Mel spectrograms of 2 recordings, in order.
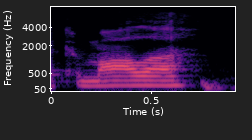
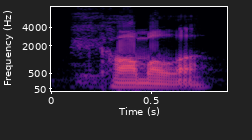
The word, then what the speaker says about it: Kamala: And I'm sick of the Camala Camela. Kamala. Camila Kamala.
